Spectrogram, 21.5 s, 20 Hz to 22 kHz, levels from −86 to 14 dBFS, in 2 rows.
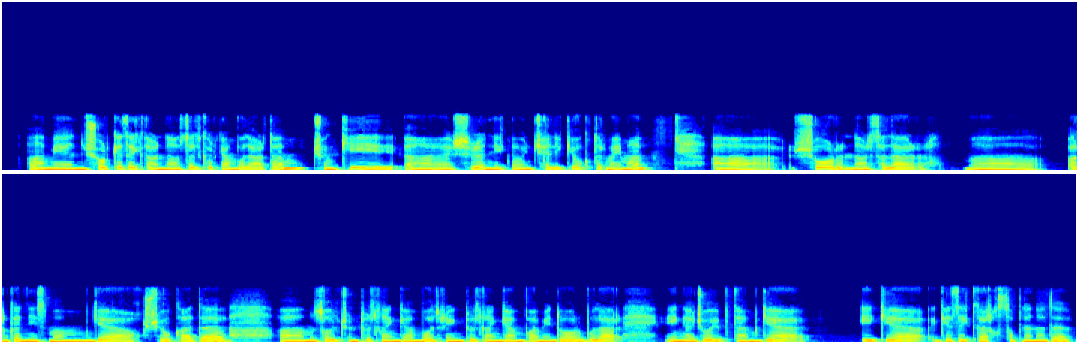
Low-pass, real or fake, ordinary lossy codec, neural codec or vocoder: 7.2 kHz; real; MP3, 64 kbps; none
